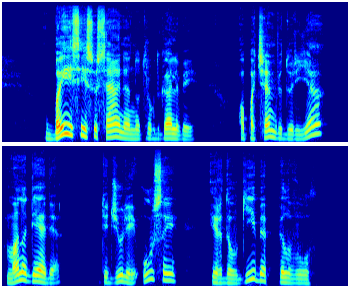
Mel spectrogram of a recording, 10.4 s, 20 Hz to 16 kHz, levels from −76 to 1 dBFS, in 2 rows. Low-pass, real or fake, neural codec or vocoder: 14.4 kHz; real; none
